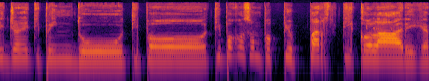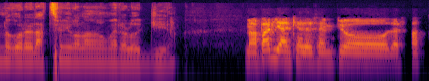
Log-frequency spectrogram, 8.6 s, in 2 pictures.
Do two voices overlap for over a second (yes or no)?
no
